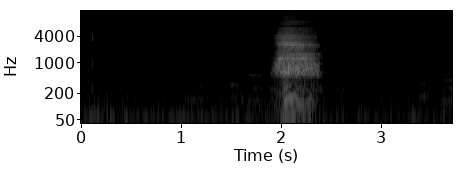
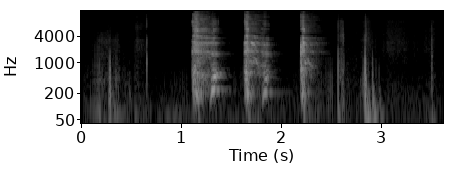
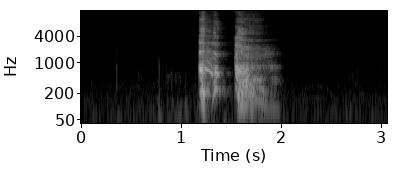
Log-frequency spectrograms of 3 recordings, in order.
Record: {"exhalation_length": "3.7 s", "exhalation_amplitude": 414, "exhalation_signal_mean_std_ratio": 0.3, "three_cough_length": "3.6 s", "three_cough_amplitude": 2531, "three_cough_signal_mean_std_ratio": 0.35, "cough_length": "3.1 s", "cough_amplitude": 3635, "cough_signal_mean_std_ratio": 0.29, "survey_phase": "beta (2021-08-13 to 2022-03-07)", "age": "45-64", "gender": "Male", "wearing_mask": "No", "symptom_none": true, "smoker_status": "Never smoked", "respiratory_condition_asthma": false, "respiratory_condition_other": false, "recruitment_source": "REACT", "submission_delay": "5 days", "covid_test_result": "Negative", "covid_test_method": "RT-qPCR"}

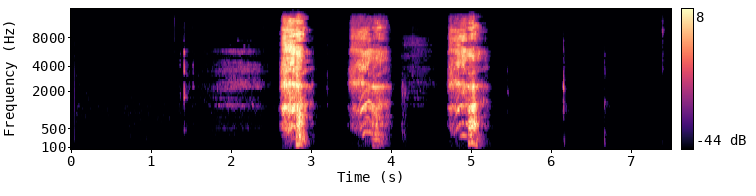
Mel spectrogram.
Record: {"exhalation_length": "7.5 s", "exhalation_amplitude": 31527, "exhalation_signal_mean_std_ratio": 0.27, "survey_phase": "beta (2021-08-13 to 2022-03-07)", "age": "45-64", "gender": "Male", "wearing_mask": "No", "symptom_none": true, "smoker_status": "Current smoker (1 to 10 cigarettes per day)", "respiratory_condition_asthma": false, "respiratory_condition_other": false, "recruitment_source": "REACT", "submission_delay": "6 days", "covid_test_result": "Negative", "covid_test_method": "RT-qPCR"}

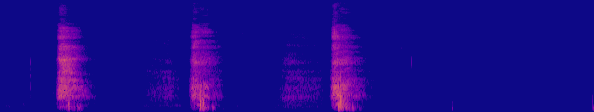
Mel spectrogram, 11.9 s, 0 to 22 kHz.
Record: {"exhalation_length": "11.9 s", "exhalation_amplitude": 2261, "exhalation_signal_mean_std_ratio": 0.25, "survey_phase": "beta (2021-08-13 to 2022-03-07)", "age": "45-64", "gender": "Male", "wearing_mask": "No", "symptom_none": true, "smoker_status": "Never smoked", "respiratory_condition_asthma": false, "respiratory_condition_other": false, "recruitment_source": "REACT", "submission_delay": "1 day", "covid_test_result": "Negative", "covid_test_method": "RT-qPCR"}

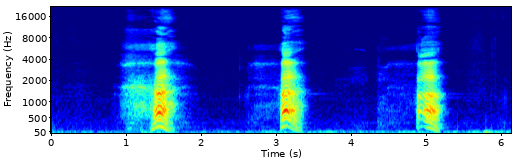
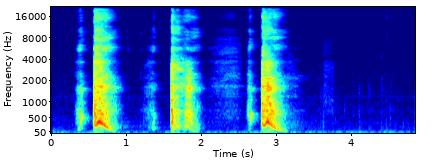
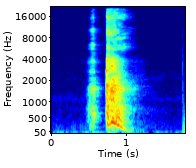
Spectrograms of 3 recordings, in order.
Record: {"exhalation_length": "6.1 s", "exhalation_amplitude": 7919, "exhalation_signal_mean_std_ratio": 0.26, "three_cough_length": "4.9 s", "three_cough_amplitude": 11307, "three_cough_signal_mean_std_ratio": 0.3, "cough_length": "1.8 s", "cough_amplitude": 15419, "cough_signal_mean_std_ratio": 0.31, "survey_phase": "beta (2021-08-13 to 2022-03-07)", "age": "45-64", "gender": "Male", "wearing_mask": "No", "symptom_none": true, "smoker_status": "Ex-smoker", "respiratory_condition_asthma": false, "respiratory_condition_other": false, "recruitment_source": "REACT", "submission_delay": "2 days", "covid_test_result": "Negative", "covid_test_method": "RT-qPCR"}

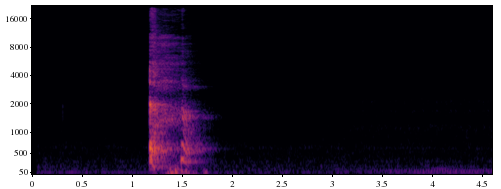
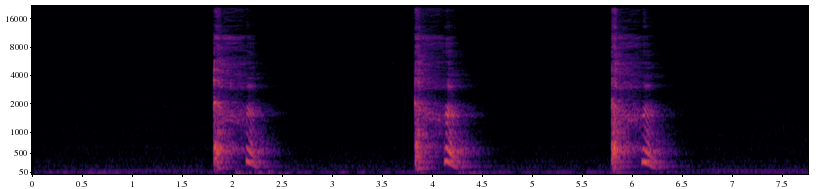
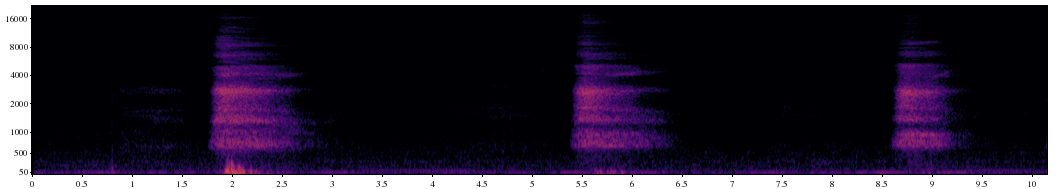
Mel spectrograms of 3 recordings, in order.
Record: {"cough_length": "4.6 s", "cough_amplitude": 8329, "cough_signal_mean_std_ratio": 0.21, "three_cough_length": "7.8 s", "three_cough_amplitude": 6622, "three_cough_signal_mean_std_ratio": 0.31, "exhalation_length": "10.2 s", "exhalation_amplitude": 2657, "exhalation_signal_mean_std_ratio": 0.38, "survey_phase": "beta (2021-08-13 to 2022-03-07)", "age": "45-64", "gender": "Female", "wearing_mask": "No", "symptom_none": true, "smoker_status": "Never smoked", "respiratory_condition_asthma": false, "respiratory_condition_other": false, "recruitment_source": "REACT", "submission_delay": "0 days", "covid_test_result": "Negative", "covid_test_method": "RT-qPCR"}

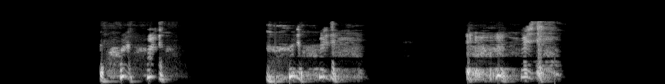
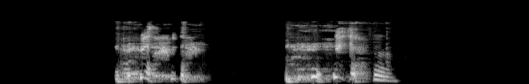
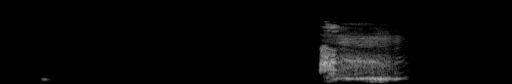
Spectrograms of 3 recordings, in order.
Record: {"three_cough_length": "6.7 s", "three_cough_amplitude": 30140, "three_cough_signal_mean_std_ratio": 0.41, "cough_length": "5.3 s", "cough_amplitude": 29837, "cough_signal_mean_std_ratio": 0.44, "exhalation_length": "5.1 s", "exhalation_amplitude": 7686, "exhalation_signal_mean_std_ratio": 0.3, "survey_phase": "beta (2021-08-13 to 2022-03-07)", "age": "45-64", "gender": "Female", "wearing_mask": "No", "symptom_cough_any": true, "symptom_runny_or_blocked_nose": true, "symptom_shortness_of_breath": true, "symptom_sore_throat": true, "symptom_fatigue": true, "symptom_onset": "8 days", "smoker_status": "Current smoker (11 or more cigarettes per day)", "respiratory_condition_asthma": true, "respiratory_condition_other": false, "recruitment_source": "REACT", "submission_delay": "3 days", "covid_test_result": "Negative", "covid_test_method": "RT-qPCR", "influenza_a_test_result": "Negative", "influenza_b_test_result": "Negative"}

